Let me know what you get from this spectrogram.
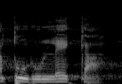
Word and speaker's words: turuleca: Turulata, gallina turuleca. Ahora sí lo dije bien.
